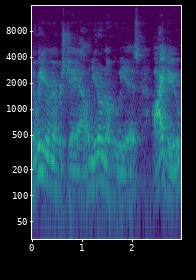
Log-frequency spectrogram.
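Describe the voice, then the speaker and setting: This man's mid-range voice carries audible room echo along with noticeable background noise. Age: 60s. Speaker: motorcycle traveler and video maker. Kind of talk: casual conversation. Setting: motorcycle shop. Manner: relaxed.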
